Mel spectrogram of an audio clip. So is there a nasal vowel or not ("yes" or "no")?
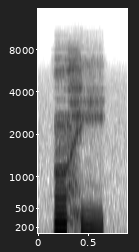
yes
